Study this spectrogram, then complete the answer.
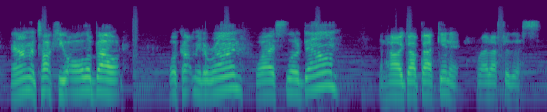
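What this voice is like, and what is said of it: Out of breath speaking. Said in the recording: “I'm a little out of breath because I just finished running 6 miles right now.”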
